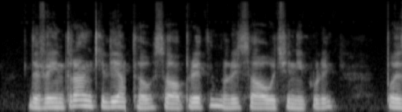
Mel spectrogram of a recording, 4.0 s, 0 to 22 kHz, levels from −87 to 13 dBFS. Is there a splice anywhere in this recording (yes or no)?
yes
